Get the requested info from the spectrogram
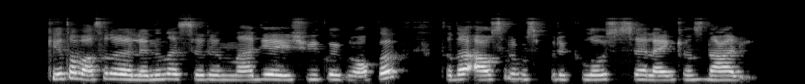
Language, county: Lithuanian, Klaipėda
